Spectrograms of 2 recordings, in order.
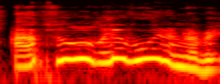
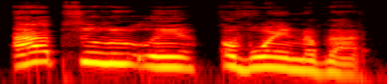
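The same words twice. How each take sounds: First: "Absolutely" hit hard, higher and fast; stress on absolutely. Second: Said in the usual way. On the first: Shown as a demonstration. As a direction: rattle it off again, punching "Absolutely".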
